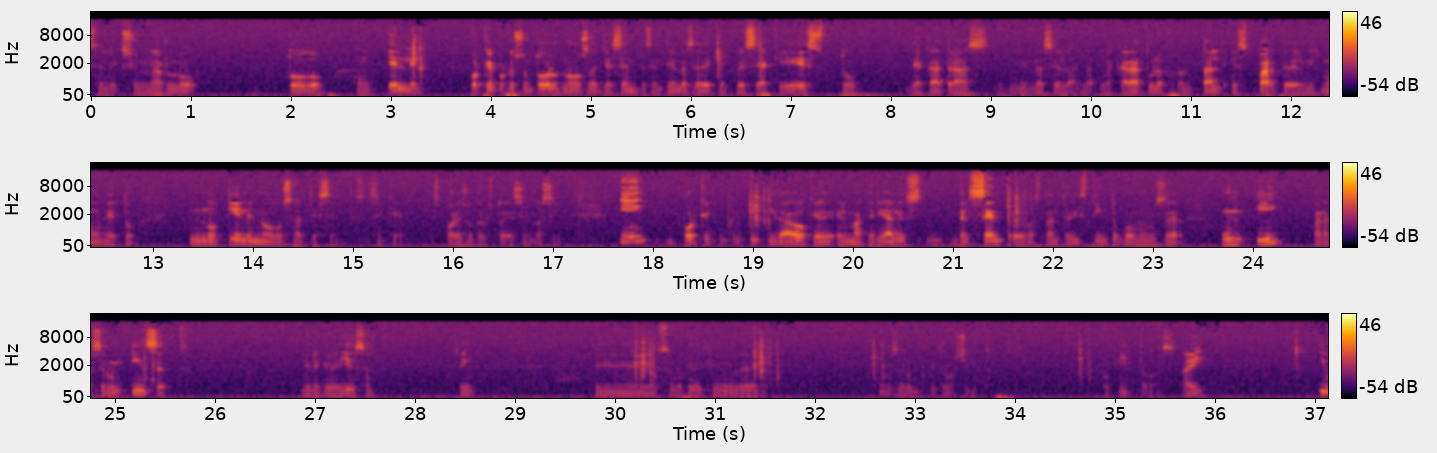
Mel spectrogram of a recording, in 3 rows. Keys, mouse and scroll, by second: 1.3 l, 4.5-5.7 shift+middle drag, 17.4 alt+Tab, 20.0 alt+Tab, 23.4 i, 25.7 click, 28.7 alt+Tab, 29.9 alt+Tab, 30.7 s, 32.1 click, 32.7 s, 33.5 click, 36.7 click.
